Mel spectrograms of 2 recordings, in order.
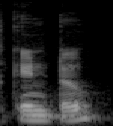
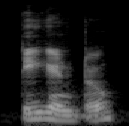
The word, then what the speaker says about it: Tkinter: And by the way guys, some people call it as Kinter. I call it as Tkinter, and many call it as Tkinter. So you guys can pronounce it at any way.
